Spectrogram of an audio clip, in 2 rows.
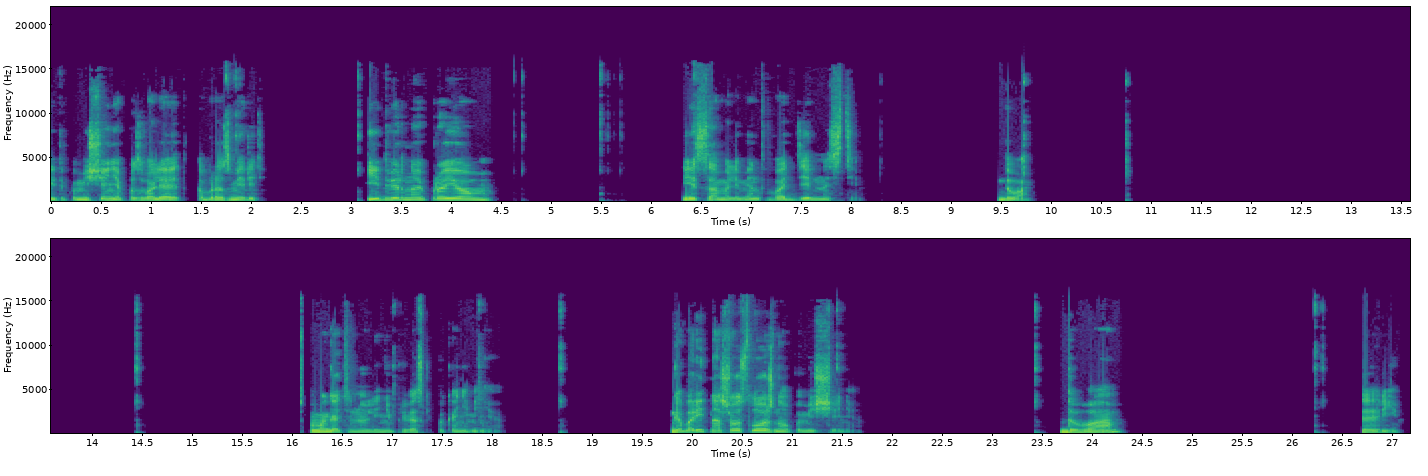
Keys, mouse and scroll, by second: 0.1 scroll down 1, 0.8 middle click, 1.6 click, 2.9 click, 4.5 click, 5.4 click, 5.5 click, 6.3 click, 7.1-7.4 scroll down 2, 7.7 middle click, 8.3-8.7 scroll down 2, 9.0 middle click, 10.2 middle click, 11.9 middle click, 14.2 click, 16.9 middle click, 17.7 middle click, 18.5 click, 19.1 middle click, 19.8 scroll down 1, 21.2 click, 23.2 click, 26.1 click.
